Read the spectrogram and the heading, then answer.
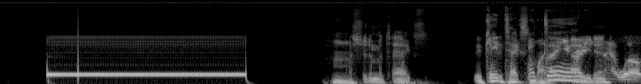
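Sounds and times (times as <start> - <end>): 
outgoing telephone call ring tone: 0.5 - 2.5
speech: 3.5 - 6.4.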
